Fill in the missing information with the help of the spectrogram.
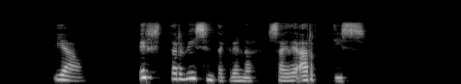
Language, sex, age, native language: Icelandic, female, 30-39, Icelandic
